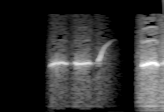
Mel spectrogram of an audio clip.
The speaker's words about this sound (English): Did I hear what? That whistle. That's the Rinso White whistle. And Rinso means us. That's right. Rinso gets clothes Rinso White,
